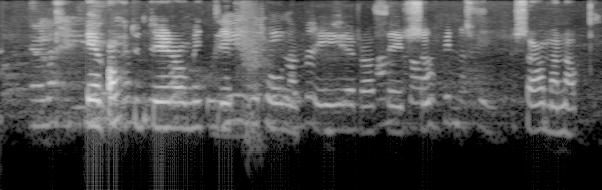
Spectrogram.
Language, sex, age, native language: Icelandic, female, 40-49, Icelandic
